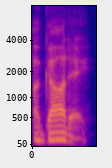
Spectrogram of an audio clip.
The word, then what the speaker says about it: Agade: He named the city Akkad, or Agade, in its original Akkadian pronunciation.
